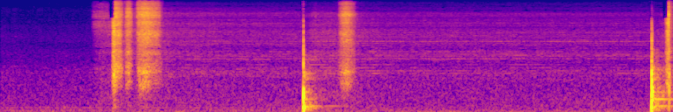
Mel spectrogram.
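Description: Compressed air hisses steadily through a hose into a tyre.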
